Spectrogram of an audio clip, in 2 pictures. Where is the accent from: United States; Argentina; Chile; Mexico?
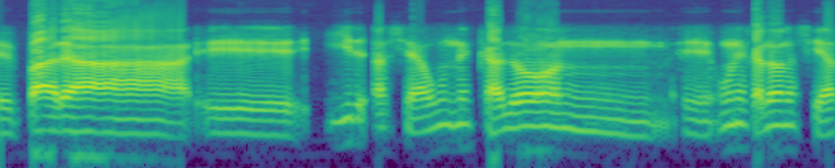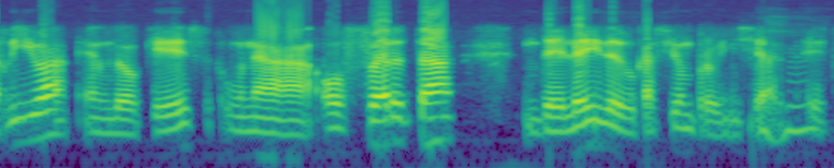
Argentina; Santa Fe; eso complejiza el desarrollo de nuestros hijos, de nuestra comunidad, y no es lo que buscamos como santafesinos.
